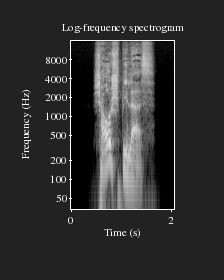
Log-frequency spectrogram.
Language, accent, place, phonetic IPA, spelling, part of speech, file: German, Germany, Berlin, [ˈʃaʊ̯ˌʃpiːlɐs], Schauspielers, noun, De-Schauspielers.ogg
- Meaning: genitive singular of Schauspieler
